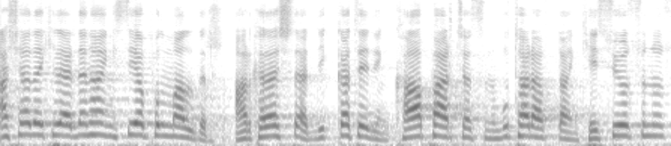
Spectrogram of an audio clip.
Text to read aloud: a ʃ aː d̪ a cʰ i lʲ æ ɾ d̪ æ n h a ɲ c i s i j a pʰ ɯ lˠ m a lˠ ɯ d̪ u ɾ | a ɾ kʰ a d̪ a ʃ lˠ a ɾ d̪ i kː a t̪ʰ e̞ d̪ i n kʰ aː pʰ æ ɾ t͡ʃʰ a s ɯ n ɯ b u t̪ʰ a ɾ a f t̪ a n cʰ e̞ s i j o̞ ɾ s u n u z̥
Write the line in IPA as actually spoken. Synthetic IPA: a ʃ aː d̪ a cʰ i lʲ æ ɾ d̪ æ n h a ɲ ɟ i s i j a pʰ ɯ lˠ m a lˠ ɯ d̪ ɯ ɾ | a ɾ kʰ a d̪ a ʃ lˠ a ɾ d̪ i kː a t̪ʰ e̞ d̪ i n kʰ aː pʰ a ɾ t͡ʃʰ a s ɯ n ɯ b u t̪ʰ a ɾ a f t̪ a n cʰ e̞ s i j o̞ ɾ s u n u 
